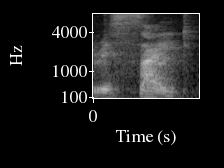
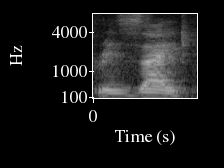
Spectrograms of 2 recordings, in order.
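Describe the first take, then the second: First: The s is said as a hissing s sound. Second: The s is said as a buzzing z sound. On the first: The speaker calls it wrong. "we don't say reside. Reside is wrong according to the rule" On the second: The speaker calls it right. "It is reside"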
